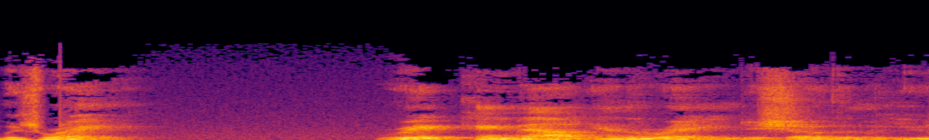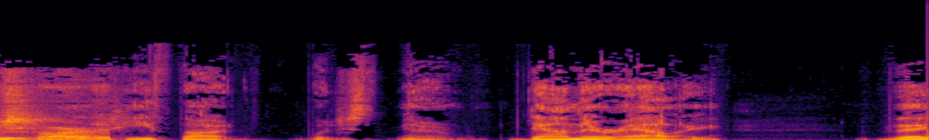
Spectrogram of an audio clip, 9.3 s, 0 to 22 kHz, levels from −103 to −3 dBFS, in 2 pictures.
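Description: From 0.31 s to 5.2 s the speech turns roomy and hollow, with thinner bass and a room noise floor about 30 dB below the speech, while the level stays roughly the same. It returns abruptly, pointing likely to a switch to a distant microphone.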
